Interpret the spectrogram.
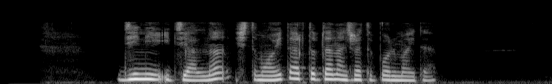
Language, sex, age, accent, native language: Uzbek, female, 18-24, Buxoro, Uzbek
